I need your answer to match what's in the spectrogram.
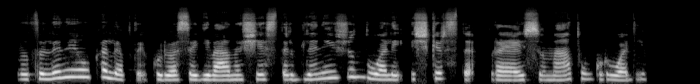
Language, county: Lithuanian, Alytus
